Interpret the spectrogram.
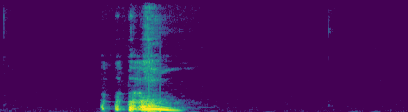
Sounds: Throat clearing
